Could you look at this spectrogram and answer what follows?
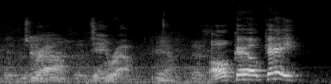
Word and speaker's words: Rao: We pronounce it Rao, so yeah.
